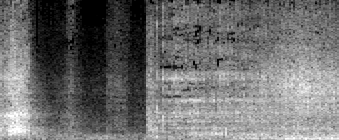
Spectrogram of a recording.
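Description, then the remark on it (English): Retiling construction work at Chilango's, a popular Mexican restaurant in Highlands: a short harsh clatter, a brief lull, then a loud, steady, hissing grind-and-scrape that carries on without pause. No one speaks. “Up and down the vacant blocks, you hear the sounds of construction, like this retiling underway at Chilango's, a popular Mexican restaurant.”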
